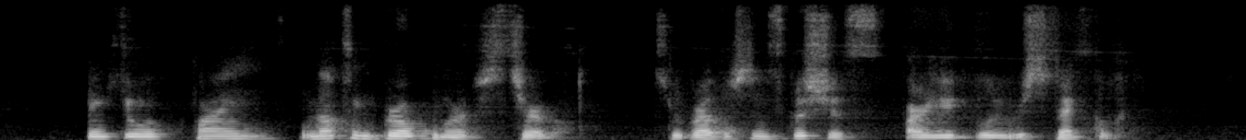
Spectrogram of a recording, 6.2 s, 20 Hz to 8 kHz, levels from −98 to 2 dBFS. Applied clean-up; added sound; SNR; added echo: neural mask model DeepFilterNet 3.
